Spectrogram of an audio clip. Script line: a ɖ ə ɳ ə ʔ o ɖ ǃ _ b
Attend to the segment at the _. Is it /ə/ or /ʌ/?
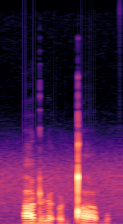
ʌ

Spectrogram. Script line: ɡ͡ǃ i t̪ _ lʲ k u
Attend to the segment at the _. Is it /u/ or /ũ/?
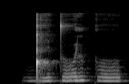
u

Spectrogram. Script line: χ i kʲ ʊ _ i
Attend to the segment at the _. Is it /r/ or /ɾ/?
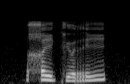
r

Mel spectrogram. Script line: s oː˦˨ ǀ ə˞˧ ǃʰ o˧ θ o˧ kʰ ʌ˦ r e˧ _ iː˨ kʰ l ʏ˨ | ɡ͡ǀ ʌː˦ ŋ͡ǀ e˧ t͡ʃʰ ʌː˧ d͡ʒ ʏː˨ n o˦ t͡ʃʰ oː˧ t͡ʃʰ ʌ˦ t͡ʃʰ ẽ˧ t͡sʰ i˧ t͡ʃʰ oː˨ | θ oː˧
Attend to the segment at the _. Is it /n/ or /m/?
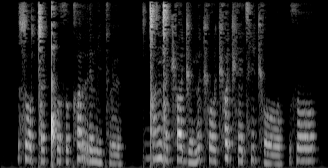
m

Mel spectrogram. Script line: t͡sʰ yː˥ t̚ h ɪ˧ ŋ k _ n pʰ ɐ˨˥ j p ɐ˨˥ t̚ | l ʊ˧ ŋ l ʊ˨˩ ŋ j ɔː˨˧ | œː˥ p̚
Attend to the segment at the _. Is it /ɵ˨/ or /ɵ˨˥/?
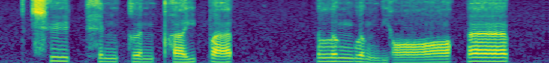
ɵ˨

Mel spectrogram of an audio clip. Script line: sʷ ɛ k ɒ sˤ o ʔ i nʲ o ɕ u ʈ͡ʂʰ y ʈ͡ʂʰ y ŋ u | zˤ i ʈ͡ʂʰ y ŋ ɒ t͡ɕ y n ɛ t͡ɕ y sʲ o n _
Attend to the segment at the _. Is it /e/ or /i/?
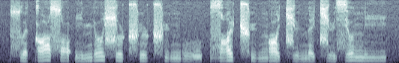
i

